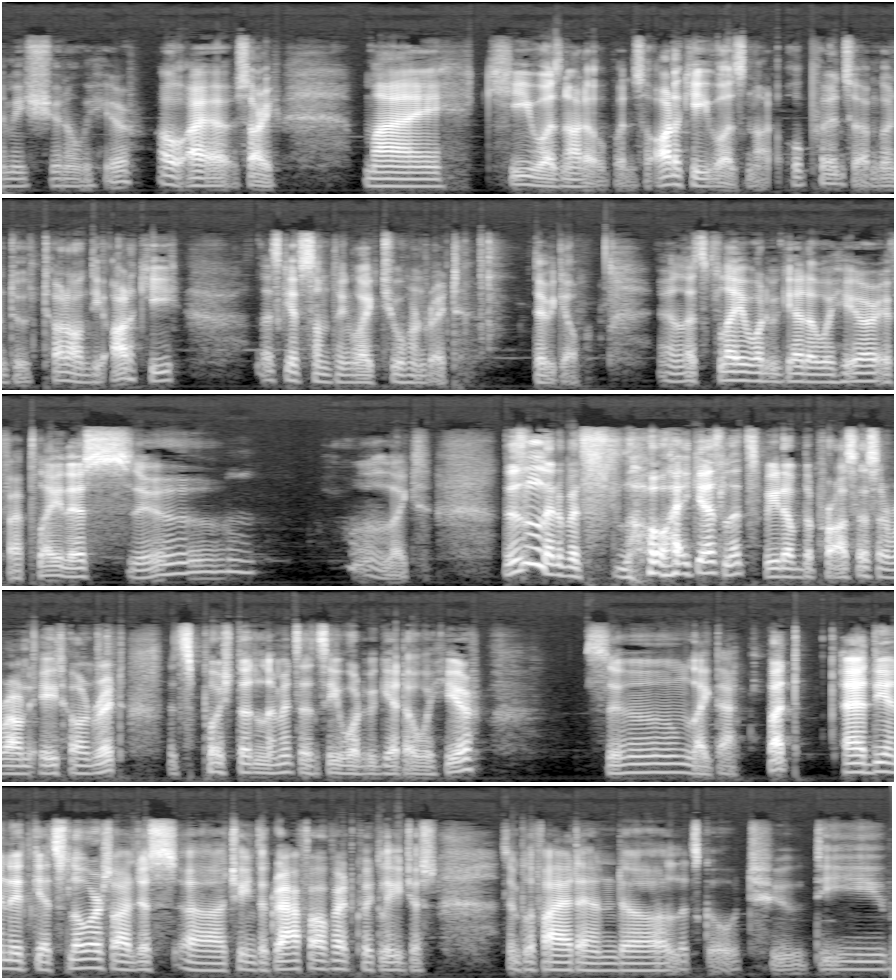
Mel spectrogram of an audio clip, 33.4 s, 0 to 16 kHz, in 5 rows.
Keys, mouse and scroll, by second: 7.0 alt+middle click, 7.2 alt+right click, 10.0-10.3 typing, 20.3-20.8 typing, 25.8 alt+middle click, 26.0 alt+right click.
